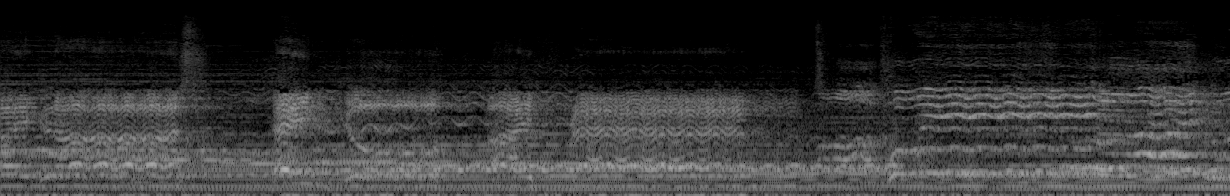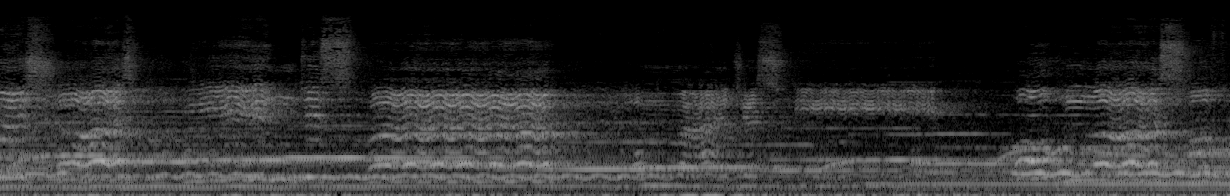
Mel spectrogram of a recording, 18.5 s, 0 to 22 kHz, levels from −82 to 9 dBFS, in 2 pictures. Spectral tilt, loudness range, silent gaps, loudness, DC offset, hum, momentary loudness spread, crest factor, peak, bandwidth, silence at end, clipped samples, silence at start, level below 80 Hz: -4 dB/octave; 6 LU; none; -29 LUFS; under 0.1%; none; 9 LU; 18 dB; -12 dBFS; 16 kHz; 0 s; under 0.1%; 0 s; -52 dBFS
